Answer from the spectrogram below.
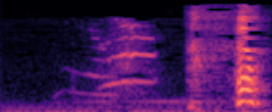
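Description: Cats meowing: a soft, wavering meow is followed by two louder, harsher cries in quick succession, with no talking.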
